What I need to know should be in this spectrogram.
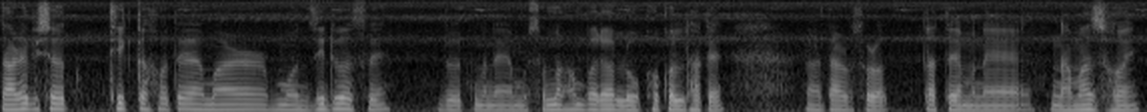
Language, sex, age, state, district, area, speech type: Assamese, male, 18-30, Assam, Darrang, rural, spontaneous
